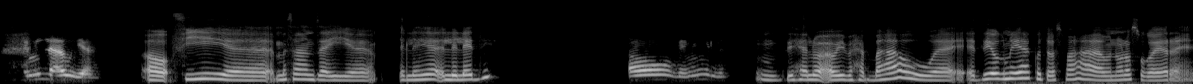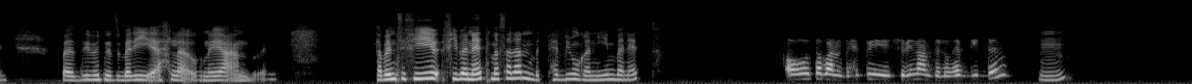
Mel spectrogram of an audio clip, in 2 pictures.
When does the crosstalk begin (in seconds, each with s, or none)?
none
